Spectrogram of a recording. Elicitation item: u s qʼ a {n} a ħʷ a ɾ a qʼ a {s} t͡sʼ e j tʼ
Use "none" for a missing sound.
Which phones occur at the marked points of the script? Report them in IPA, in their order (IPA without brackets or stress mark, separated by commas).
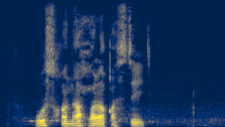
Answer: n, s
